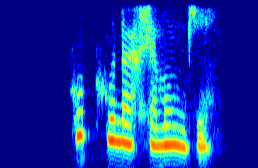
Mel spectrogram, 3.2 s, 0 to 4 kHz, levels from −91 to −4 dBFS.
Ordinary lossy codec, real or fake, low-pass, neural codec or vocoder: AAC, 32 kbps; fake; 3.6 kHz; codec, 24 kHz, 6 kbps, HILCodec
